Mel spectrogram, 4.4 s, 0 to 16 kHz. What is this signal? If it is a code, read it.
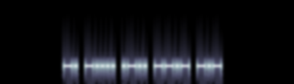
Morse code, heard as a keyed tone, about 30 wpm, 700 Hz. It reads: N6LQK
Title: USA Call Signs - 5 Characters - 30wpm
